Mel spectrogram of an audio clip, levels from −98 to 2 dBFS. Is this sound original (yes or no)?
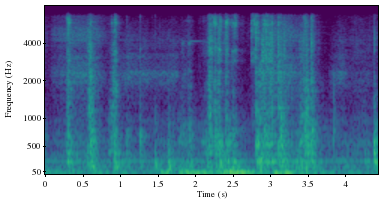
yes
